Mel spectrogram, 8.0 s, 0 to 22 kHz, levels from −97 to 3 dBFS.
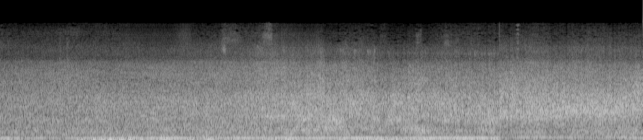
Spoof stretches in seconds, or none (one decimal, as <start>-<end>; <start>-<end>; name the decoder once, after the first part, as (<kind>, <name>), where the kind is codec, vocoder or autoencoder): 1.5-2.4 (autoencoder, DAC-VAE); 3.5-4.0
